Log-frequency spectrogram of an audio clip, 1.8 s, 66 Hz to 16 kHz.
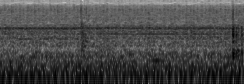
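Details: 2014 Ford FG XR6 idling after the alternator and power steering pump O-rings were replaced. Charging now reads about 14.5 V, up from a falling 12 to 10 V before, so the alternator was the fault. Smooth, even idle with a faint steady whine and no knocking: normal idle.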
